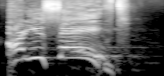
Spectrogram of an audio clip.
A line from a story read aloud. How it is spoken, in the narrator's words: desperately calling out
